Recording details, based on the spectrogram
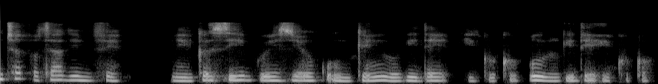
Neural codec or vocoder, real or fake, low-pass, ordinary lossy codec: codec, 16 kHz, 0.8 kbps, ZipCodec; fake; 7.2 kHz; AAC, 32 kbps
